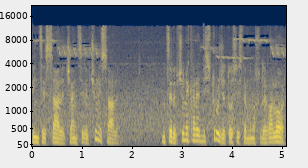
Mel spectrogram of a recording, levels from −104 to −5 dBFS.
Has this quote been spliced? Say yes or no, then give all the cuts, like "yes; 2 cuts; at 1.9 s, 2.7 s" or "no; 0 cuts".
no; 0 cuts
